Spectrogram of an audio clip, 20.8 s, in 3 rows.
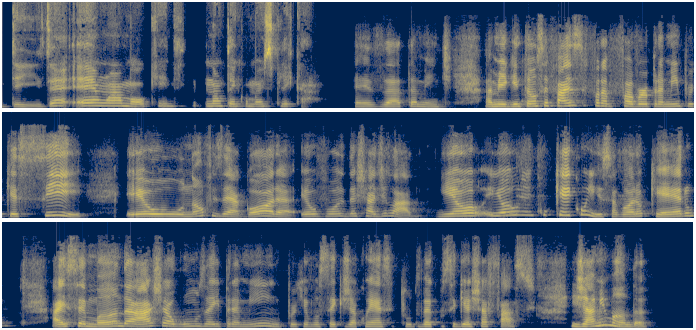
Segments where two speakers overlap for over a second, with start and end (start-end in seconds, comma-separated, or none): none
